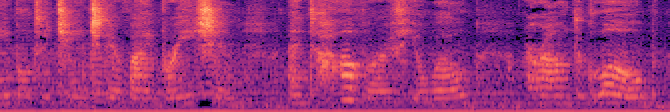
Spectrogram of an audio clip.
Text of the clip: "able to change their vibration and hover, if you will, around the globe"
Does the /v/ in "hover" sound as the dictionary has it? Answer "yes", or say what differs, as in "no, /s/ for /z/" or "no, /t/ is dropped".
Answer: yes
